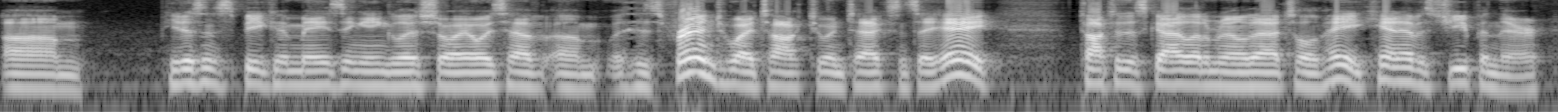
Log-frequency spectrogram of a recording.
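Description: A man's voice: mid-range voice, quick pace, a bit bright. Chatty man narrating a property walkthrough. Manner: chatty, storytelling, occasional laughs. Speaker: real estate investor and landlord. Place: walking through empty warehouses and outdoors.

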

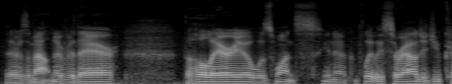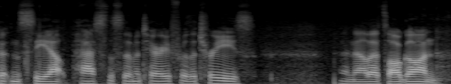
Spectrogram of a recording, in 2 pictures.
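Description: A man's voice: low-pitched, level tone, normal speed, clean tone. A man in his thirties from West Virginia, a local resident speaking in a documentary interview outdoors. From West Virginia, United States. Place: outdoors in woods.

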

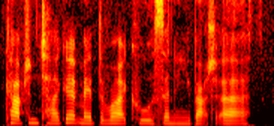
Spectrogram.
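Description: A woman playing a warm, earnest female alien starship captain in a sci-fi roleplay audio drama. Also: medium pitch, fairly even intonation, fairly quick, no room sound, natural voice. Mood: fond, flustered. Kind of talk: roleplay audio drama, one-sided dialogue.

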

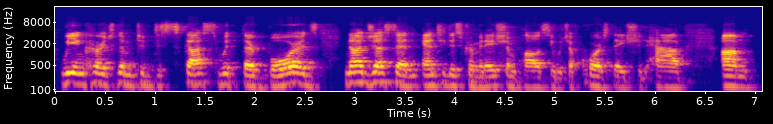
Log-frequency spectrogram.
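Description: A man answering a panel question over a video call, his voice at an ordinary middle pitch. He speaks articulately but keeps restarting and filling pauses with um. The audio is somewhat dull and lo-fi. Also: little pitch movement. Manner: articulate, fluent with frequent um fillers and restarts. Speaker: panelist, venture investor.

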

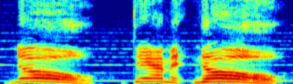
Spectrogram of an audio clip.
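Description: A man playing a stern, angry gang leader and protective father in a radio play, forceful and commanding. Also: extremely high pitch, sing-song, drawn-out words, creaky, soft background music, exaggerated voice. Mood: anguished rage.

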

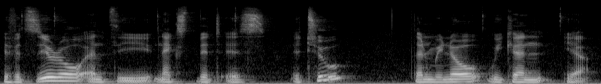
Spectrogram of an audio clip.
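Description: A man's voice: mid-range voice, animated, slow pace, creaky, warm tone. A man giving an informal, matter-of-fact tutorial walkthrough of program code. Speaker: tutorial presenter.

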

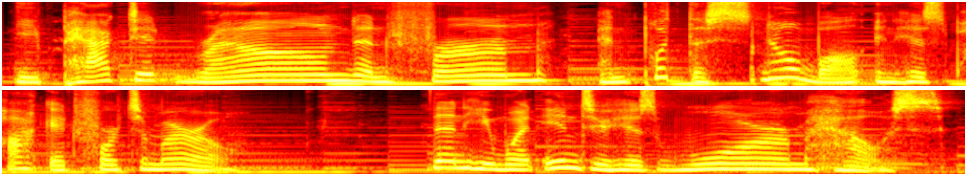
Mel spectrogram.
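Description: A woman reading a picture book aloud to young children, deliberately, stretching key words with storyteller emphasis. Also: lowish voice. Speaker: children's book reader and channel host. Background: plucked guitar music.

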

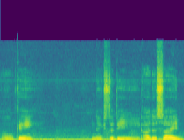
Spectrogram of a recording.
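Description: Slow, low-voiced man giving tutorial steps. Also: fairly even intonation, gravelly, noisy background. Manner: terse, halting instructions in short phrases. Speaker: software tutorial instructor. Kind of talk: step-by-step screen tutorial narration.

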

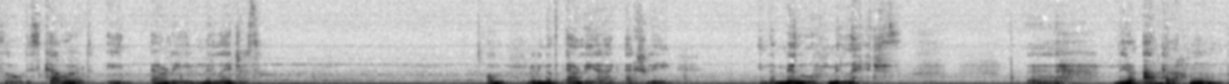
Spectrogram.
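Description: A man's voice: medium pitch, fairly even intonation, takes it slowly, long pauses, mellow, a little hiss or hum, low-quality recording. A man doing in-character game commentary, thinking aloud in a musing, hesitant way. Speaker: gamer playing in character.

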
